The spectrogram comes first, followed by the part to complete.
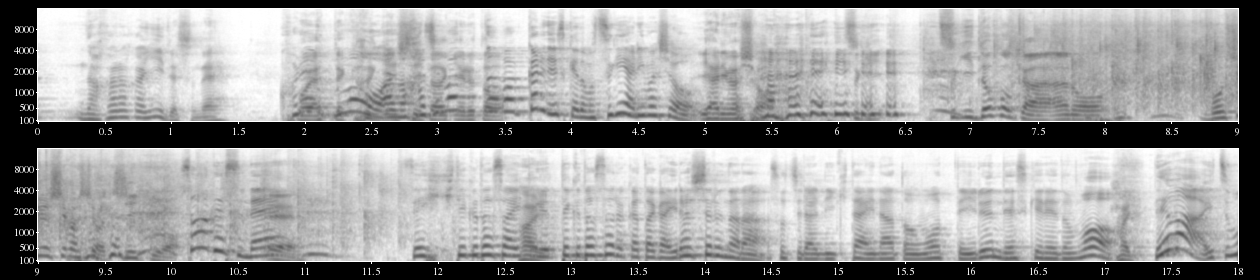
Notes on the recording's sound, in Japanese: サンポス初の公開収録ディレクターズ・カット版！JR由布院駅にある「アートホール」で行った模様。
